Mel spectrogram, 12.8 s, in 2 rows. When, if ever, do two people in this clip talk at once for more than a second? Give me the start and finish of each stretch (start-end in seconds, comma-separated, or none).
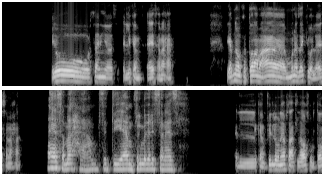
none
